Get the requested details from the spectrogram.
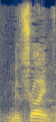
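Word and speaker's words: Mitzrayim (מצרים): Mitzrayim, from a language of Tsar, narrow.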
